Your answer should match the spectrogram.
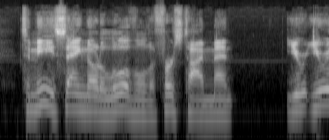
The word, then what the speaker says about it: Louisville: And I know some people say Louisville, but really it's Louisville.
